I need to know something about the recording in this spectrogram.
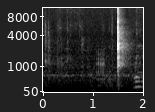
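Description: A plastic wiring-harness connector snapping into a power door switch panel: one sharp click about one and a half seconds in, with faint handling rustle before it.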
